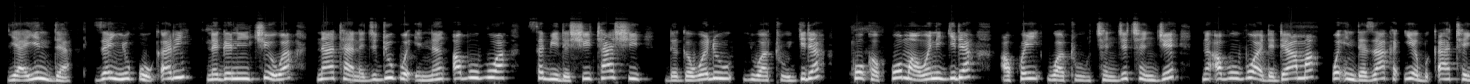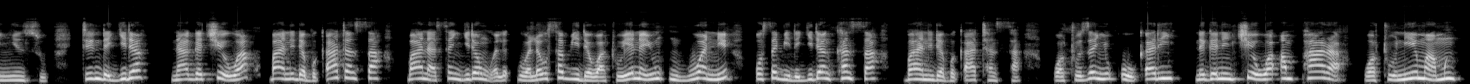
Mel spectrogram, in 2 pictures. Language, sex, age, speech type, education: Hausa, female, 30-45, spontaneous, primary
